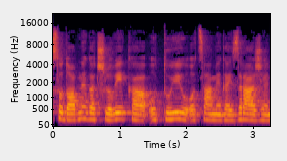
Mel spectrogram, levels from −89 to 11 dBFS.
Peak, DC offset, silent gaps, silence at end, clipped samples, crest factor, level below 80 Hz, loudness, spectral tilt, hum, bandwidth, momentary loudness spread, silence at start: -2 dBFS; under 0.1%; none; 0 s; under 0.1%; 16 dB; -68 dBFS; -17 LUFS; -4 dB/octave; none; 15 kHz; 3 LU; 0 s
